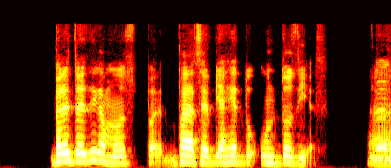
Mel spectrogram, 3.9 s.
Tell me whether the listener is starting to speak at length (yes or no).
no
